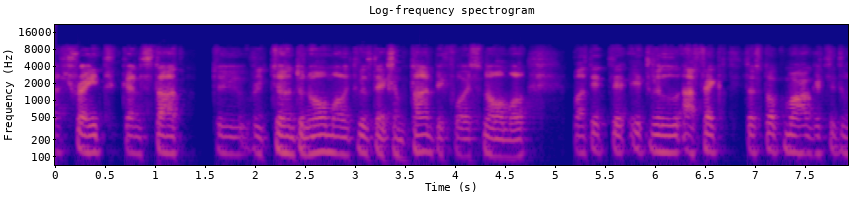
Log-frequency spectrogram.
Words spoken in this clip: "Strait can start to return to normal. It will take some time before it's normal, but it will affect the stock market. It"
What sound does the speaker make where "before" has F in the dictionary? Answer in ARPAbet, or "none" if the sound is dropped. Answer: F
